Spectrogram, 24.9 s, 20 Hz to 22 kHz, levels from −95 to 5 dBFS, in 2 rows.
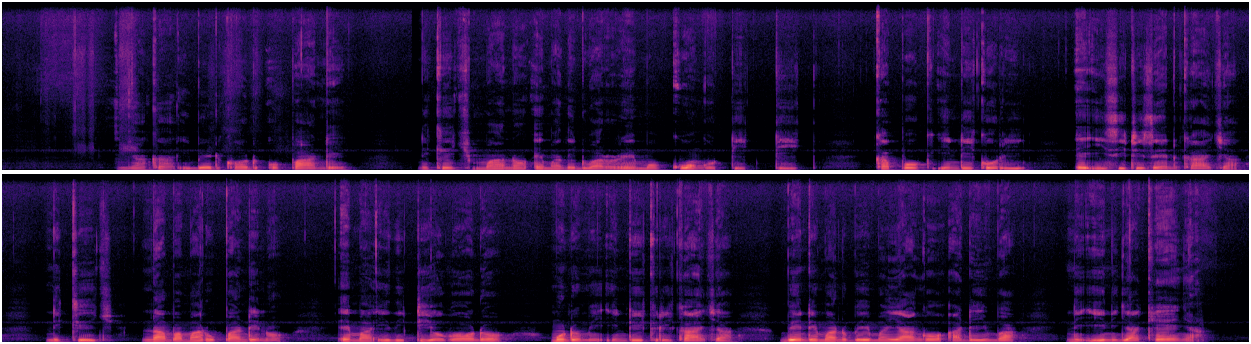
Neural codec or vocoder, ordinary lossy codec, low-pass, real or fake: none; none; none; real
